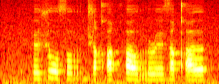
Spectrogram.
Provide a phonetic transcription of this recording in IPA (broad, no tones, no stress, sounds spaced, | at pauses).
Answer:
h ø ʒ o s o r d͡ʒ ə qʼ ə qʰ o r ɹ ø z ə qʼ ə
